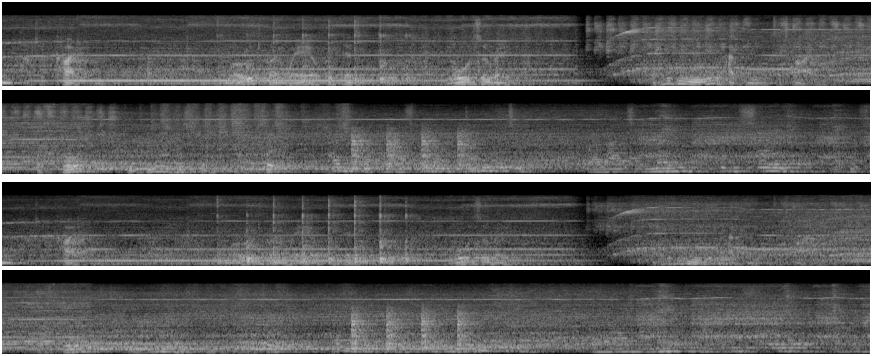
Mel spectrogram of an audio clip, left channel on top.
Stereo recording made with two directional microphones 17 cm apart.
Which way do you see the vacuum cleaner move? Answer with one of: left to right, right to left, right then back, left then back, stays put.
left to right.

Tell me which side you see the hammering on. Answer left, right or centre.
right.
